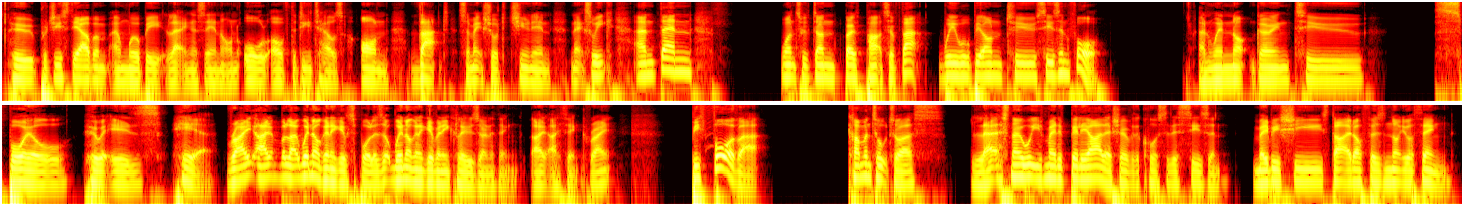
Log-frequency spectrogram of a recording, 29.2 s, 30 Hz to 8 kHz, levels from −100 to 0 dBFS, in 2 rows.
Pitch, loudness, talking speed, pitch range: 105 Hz, -20 LUFS, 210 wpm, 95-120 Hz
